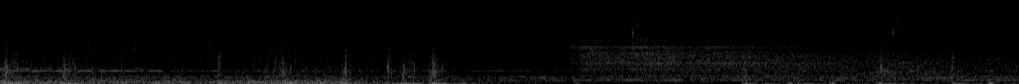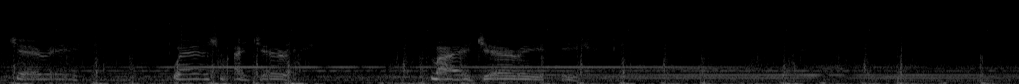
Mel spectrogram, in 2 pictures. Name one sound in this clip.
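Footsteps crunch over soft ground.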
